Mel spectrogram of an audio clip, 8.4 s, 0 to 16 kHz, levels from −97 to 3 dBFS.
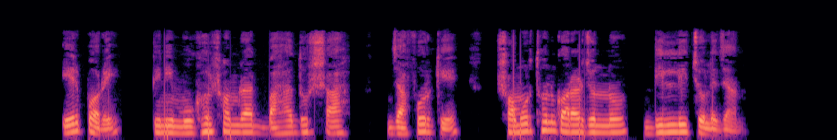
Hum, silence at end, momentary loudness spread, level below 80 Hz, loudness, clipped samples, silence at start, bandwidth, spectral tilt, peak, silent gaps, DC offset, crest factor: none; 0.95 s; 9 LU; -54 dBFS; -24 LUFS; under 0.1%; 0.6 s; 8 kHz; -6 dB/octave; -8 dBFS; 1.23-1.52 s, 3.51-3.64 s, 3.72-3.86 s, 4.61-4.68 s, 4.82-4.96 s, 6.36-6.43 s; under 0.1%; 16 dB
